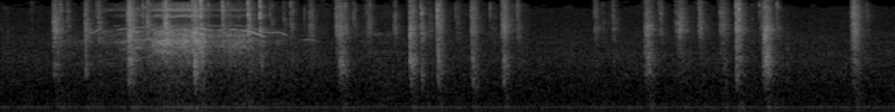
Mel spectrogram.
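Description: Typing on a computer keyboard: a quick, irregular run of faint key clicks.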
